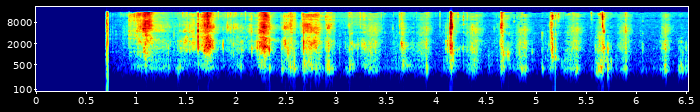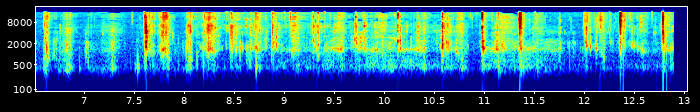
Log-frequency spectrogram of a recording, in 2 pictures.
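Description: A person biting into and chewing crunchy food: a sharp bite about a second in, then a dense, irregular run of crisp crunches that stops abruptly near the end.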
